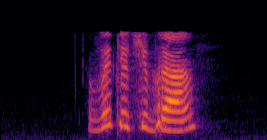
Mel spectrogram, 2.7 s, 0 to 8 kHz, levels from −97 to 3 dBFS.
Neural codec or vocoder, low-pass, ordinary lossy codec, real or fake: none; 7.2 kHz; AAC, 16 kbps; real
